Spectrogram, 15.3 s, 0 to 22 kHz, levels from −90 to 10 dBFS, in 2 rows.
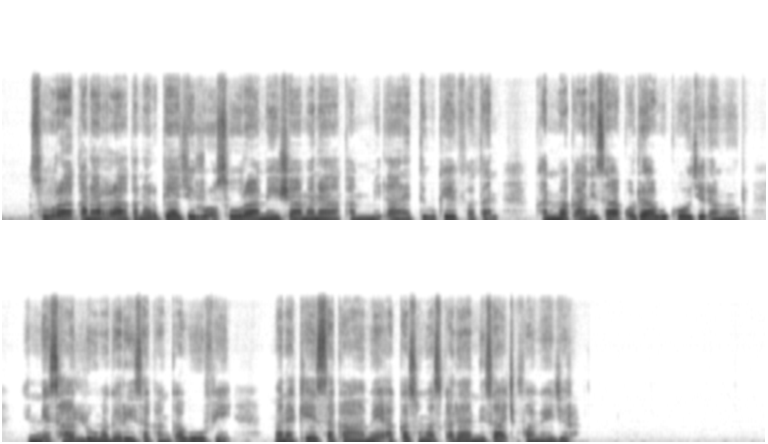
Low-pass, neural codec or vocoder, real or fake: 14.4 kHz; vocoder, 44.1 kHz, 128 mel bands, Pupu-Vocoder; fake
